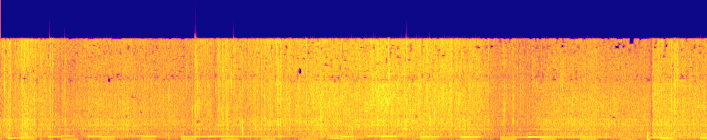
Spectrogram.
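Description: Shrimp frying in oil in a cast-iron skillet: a steady sizzle.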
